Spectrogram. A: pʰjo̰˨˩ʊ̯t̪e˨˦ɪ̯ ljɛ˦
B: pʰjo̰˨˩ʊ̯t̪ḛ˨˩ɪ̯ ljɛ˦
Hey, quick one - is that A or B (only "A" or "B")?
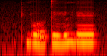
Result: A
